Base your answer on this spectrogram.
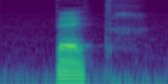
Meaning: to graze
- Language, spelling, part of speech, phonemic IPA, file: French, paître, verb, /pɛtʁ/, Fr-paître.ogg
